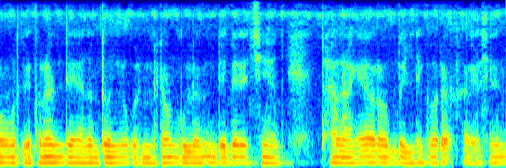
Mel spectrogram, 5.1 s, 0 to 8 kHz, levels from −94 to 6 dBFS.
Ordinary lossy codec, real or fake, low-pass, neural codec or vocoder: none; fake; none; codec, 16 kHz, 2 kbps, FunCodec, trained on Chinese and English, 25 frames a second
